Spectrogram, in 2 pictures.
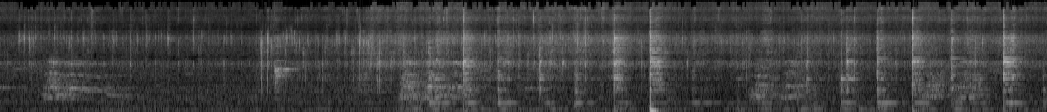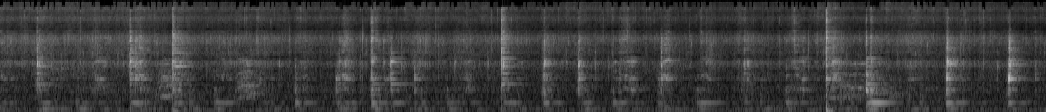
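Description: Crushed garlic and a little ginger roast in hot oil in a pan, a continuous close sizzle broken by frequent sharp spatula scrapes and taps against the pan, growing busier as stirring continues, with no talking.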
